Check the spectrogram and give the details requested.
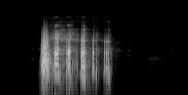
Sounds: Laughter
